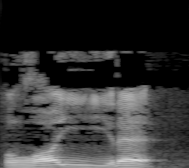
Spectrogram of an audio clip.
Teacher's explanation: برضو الآية دي ما فيش أحكام كتير، ويقولون طاعة إلى قول الله تعالى غير، رققنا الراء لورش. لماذا؟ لأن الراء مفتوحة وقبلها ياء لينة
